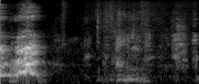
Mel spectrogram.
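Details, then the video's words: Dog 'talking' during play with other dogs: one loud drawn-out yowling howl, then softer grumbling mutters and a brief faint whine, in a quiet room. "saying hello that turns into puppy talking"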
